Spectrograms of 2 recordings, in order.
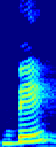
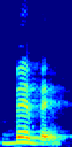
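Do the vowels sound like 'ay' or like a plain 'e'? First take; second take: ay; plain e. First: The vowels have a clear 'ay' sound. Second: The vowels have a plain, unaccented e sound. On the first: The speaker calls it right. "it's be, be. With the accent, it gives sound of a" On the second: The speaker calls it wrong. "If we write it without accent, so it will sound like bebe"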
